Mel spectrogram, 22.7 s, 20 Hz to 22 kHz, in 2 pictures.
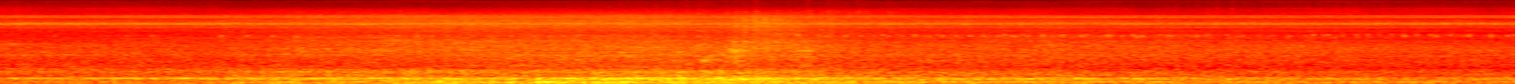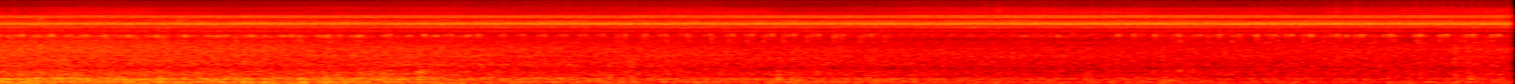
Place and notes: Recorded with a Maranrtz PMD661 and a pair of DPA 4060s
Austin, TX, USA, August 2015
